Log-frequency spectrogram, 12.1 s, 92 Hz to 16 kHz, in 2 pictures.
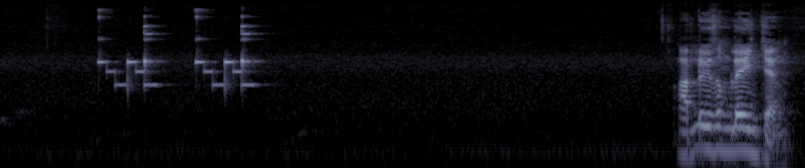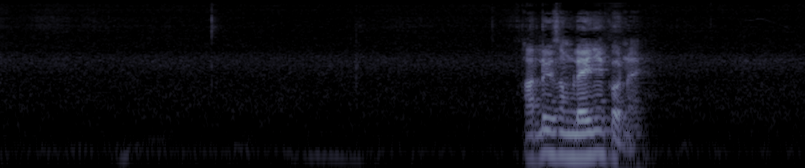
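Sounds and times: electronic ringtone chime: 0.7s - 2.1s.

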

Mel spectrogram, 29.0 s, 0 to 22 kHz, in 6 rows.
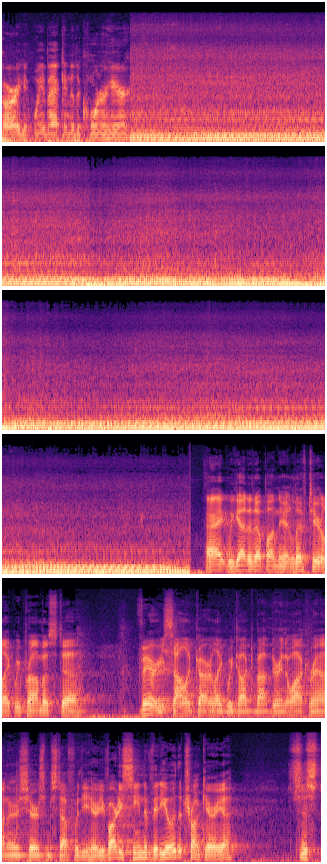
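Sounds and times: car engine exhaust: 1.9s - 17.4s.

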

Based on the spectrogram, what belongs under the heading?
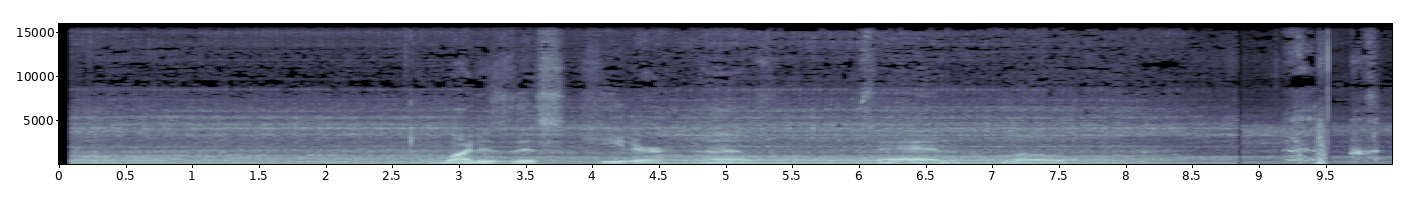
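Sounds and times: heater fan humming: 0.1s - 10.0s.

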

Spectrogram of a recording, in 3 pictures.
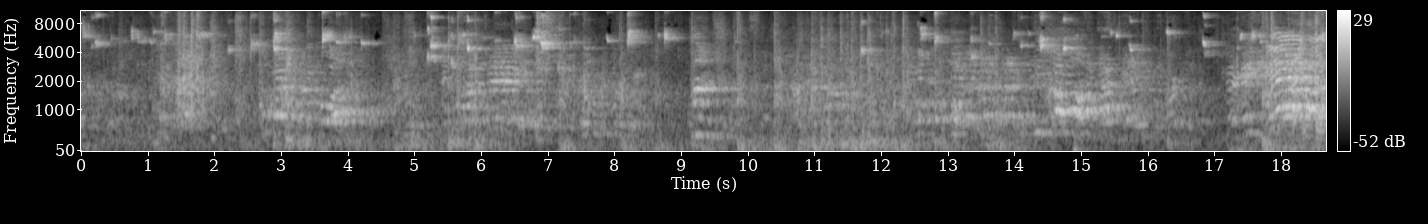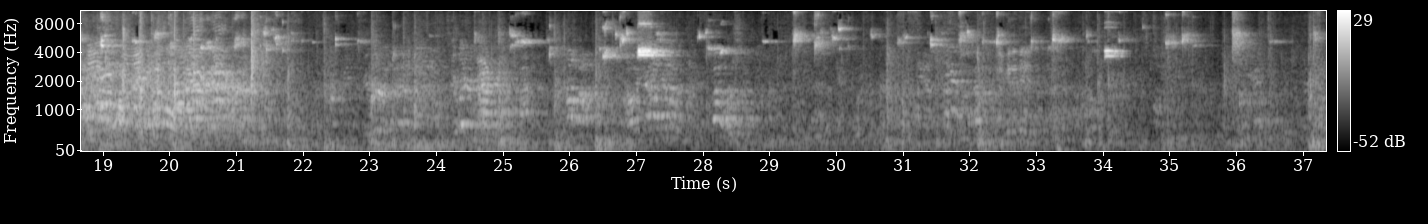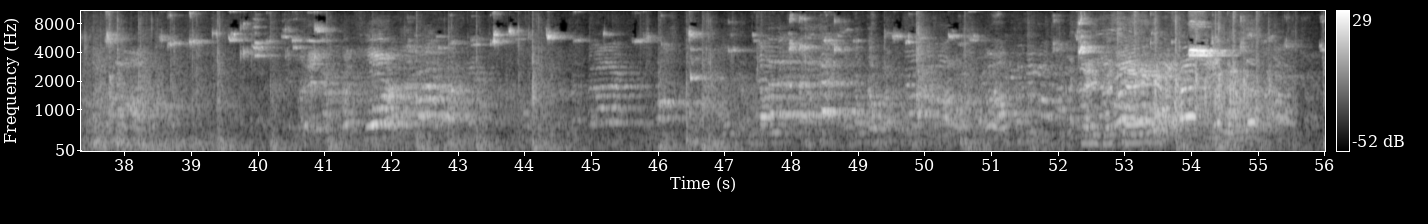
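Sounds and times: voices of spectators and players: 0.0s - 56.0s
basketball bouncing on hardwood: 9.8s - 12.5s.

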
